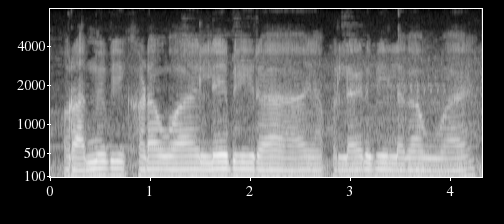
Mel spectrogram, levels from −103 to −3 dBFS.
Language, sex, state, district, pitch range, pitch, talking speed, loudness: Hindi, male, Chhattisgarh, Bilaspur, 110-115 Hz, 110 Hz, 220 wpm, -16 LUFS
